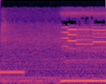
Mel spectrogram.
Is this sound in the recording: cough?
no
